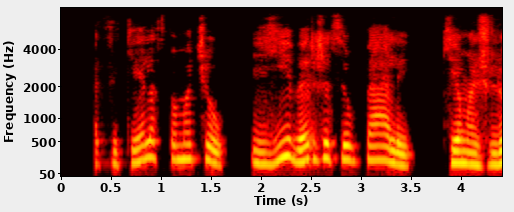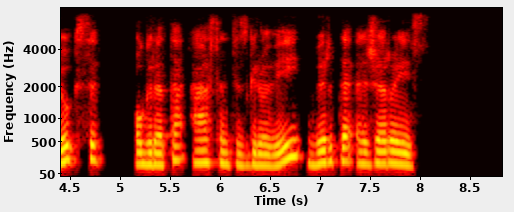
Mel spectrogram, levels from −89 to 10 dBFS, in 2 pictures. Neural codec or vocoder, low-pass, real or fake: none; 7.2 kHz; real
